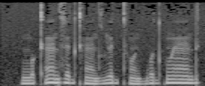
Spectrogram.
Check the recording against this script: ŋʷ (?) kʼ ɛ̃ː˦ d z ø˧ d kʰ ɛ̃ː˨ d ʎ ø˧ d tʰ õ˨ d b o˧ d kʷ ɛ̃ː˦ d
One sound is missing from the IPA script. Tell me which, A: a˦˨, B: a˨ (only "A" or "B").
B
